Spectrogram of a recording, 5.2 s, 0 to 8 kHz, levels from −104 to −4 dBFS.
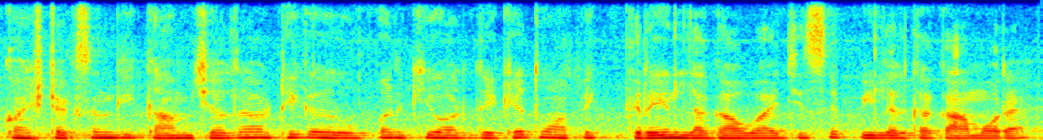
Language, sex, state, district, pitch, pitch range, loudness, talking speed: Hindi, male, Bihar, Katihar, 150 Hz, 140-155 Hz, -16 LUFS, 320 wpm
